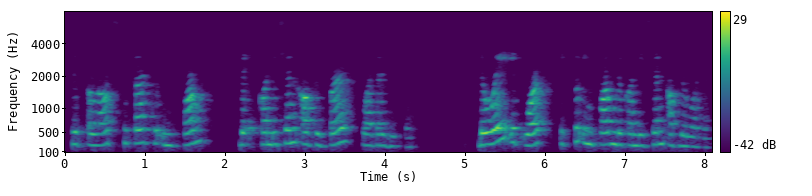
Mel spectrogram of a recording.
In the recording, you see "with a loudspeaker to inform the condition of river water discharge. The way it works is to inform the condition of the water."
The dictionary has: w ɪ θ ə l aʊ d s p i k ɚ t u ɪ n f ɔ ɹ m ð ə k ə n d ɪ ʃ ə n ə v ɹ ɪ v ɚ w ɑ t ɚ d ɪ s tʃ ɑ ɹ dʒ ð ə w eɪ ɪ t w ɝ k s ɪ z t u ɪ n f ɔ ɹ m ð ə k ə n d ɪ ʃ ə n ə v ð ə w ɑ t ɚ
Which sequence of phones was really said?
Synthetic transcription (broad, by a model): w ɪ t ə l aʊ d s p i k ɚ t u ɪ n f ɔ ɹ m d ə k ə n d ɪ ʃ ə n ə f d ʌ b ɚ w ɑ t ɚ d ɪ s ɛ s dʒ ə w eɪ ɪ t w ɝ k s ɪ s t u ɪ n f ɔ ɹ m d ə k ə n d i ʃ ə n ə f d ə w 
